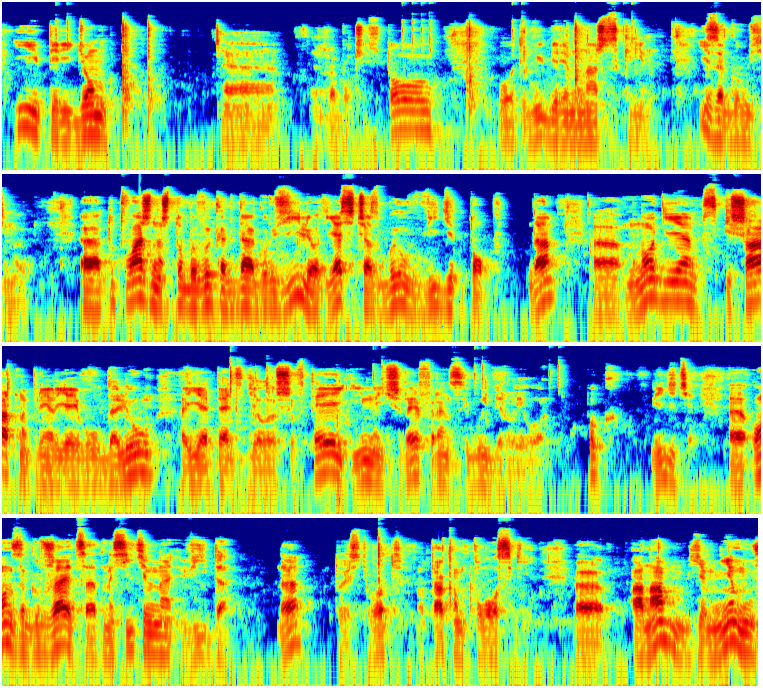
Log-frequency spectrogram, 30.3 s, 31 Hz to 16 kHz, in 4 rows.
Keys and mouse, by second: 13.4-14.2 drag, 13.4-14.2 right drag, 15.1 Delete, 17.7 shift+a, 26.7 shift+middle click.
